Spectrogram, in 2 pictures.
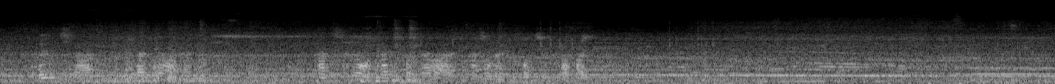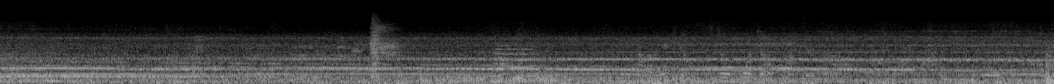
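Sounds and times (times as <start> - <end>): steady train whine: 0.0 - 21.0
train wheels rumbling on track: 0.0 - 21.0.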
